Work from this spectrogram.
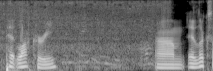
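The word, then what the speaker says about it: Pitlochry: different country and then this town was called pitlockery um it looks like it's pronounced pitlacree but it's pitlockery here's a river um any water it's pretty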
